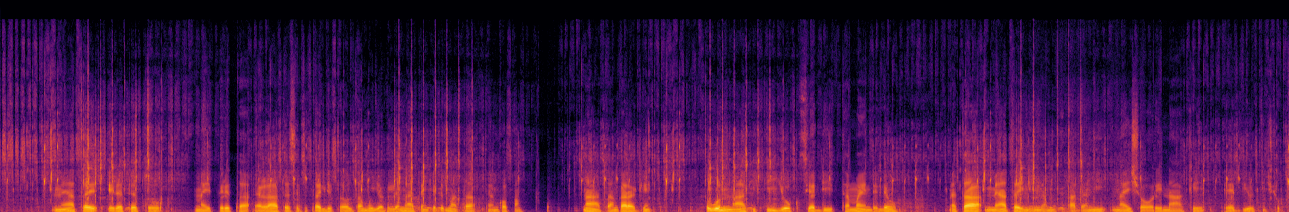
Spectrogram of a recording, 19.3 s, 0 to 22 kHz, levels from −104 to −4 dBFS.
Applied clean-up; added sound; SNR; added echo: neural mask model RNNoise.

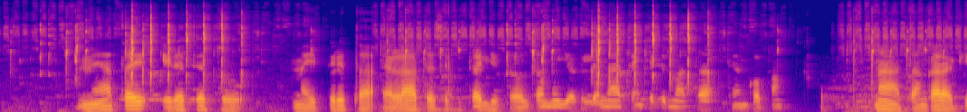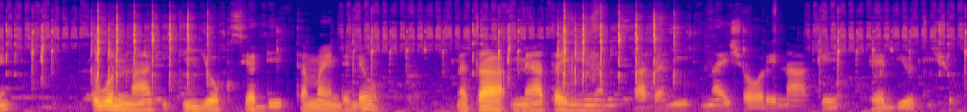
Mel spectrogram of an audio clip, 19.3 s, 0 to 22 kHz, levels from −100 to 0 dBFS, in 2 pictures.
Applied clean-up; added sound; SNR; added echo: classical method log-MMSE.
